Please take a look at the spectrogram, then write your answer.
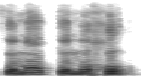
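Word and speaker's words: sanātanaḥ: But in the word sanatana, okay, it has come at the end of 16th syllable. So I will chant it as sanatanah. Okay, it basically extends the matra of the previous alphabet.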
